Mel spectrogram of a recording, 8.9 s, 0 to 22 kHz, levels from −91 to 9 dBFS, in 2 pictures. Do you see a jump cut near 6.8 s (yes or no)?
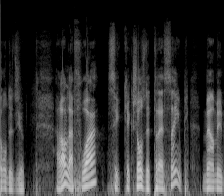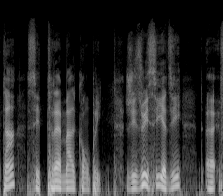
no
